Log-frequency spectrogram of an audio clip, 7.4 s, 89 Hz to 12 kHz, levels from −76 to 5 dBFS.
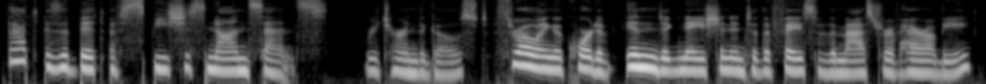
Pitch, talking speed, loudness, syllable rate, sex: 200 Hz, 185 wpm, -19 LUFS, 5.3 syllables/s, female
